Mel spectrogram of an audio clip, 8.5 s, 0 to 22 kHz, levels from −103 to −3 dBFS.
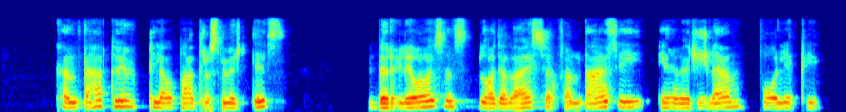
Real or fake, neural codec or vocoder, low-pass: fake; codec, 24 kHz, 1.5 kbps, HILCodec; 10.8 kHz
